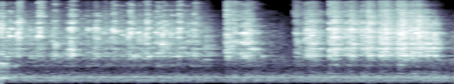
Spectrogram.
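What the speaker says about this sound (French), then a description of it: "une demi-tasse de beurre qui va fondre dans la sauce. On va mélanger tout ça." Butter melting into a sauce in a pot while a spoon stirs it, giving rhythmic scraping and clinking strokes with a brief pause before stirring resumes, close and clear.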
